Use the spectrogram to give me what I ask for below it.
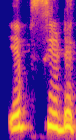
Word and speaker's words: EBCDIC: Decimal interchange code का, जिसको आप IBCDIC के नाम से भी प्रोनाउंस कर सकते हैं।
